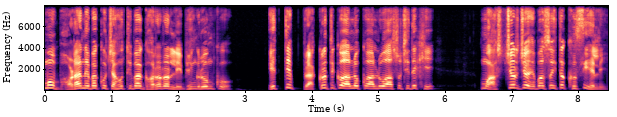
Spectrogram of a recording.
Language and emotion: Odia, surprised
